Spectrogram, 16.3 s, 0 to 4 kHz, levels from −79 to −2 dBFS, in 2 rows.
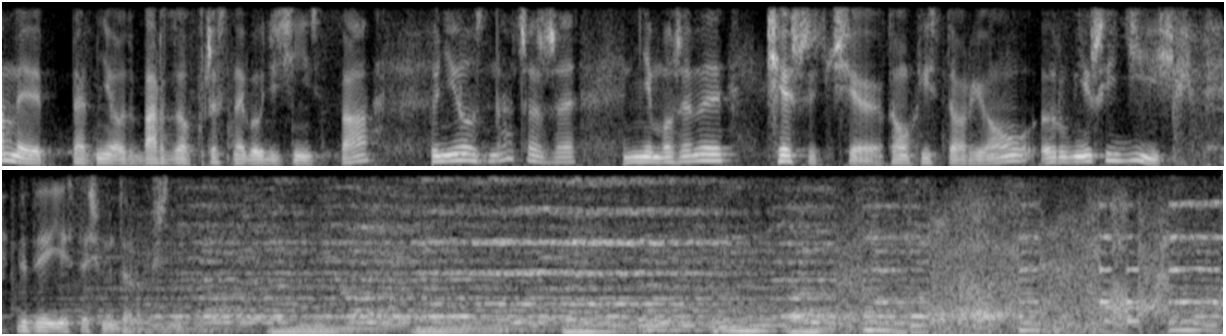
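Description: From 0.36 to 1.34 s the sound is chopped by the voice detector, likely because the sender's detector toggled on and off several times, so about 177 ms in short pieces is swapped for comfort noise. It sounds choppy. On a spectrogram, thin vertical bands of smooth, featureless noise interrupt the textured detail, all under the 4 kHz ceiling of the call path. The waveform shows brief, even noise patches.

From 2.14 to 2.88 s comfort noise replaces the background, likely because transmission paused during a quiet stretch. For about 460 ms the real ambience becomes a steady hiss, which the receiver generated to stand in for the missing signal. On a spectrogram the fine, irregular background texture gives way to a uniform wash, and the waveform envelope goes flat and even.

At 3.88 to 4.16 s the sound is dropped by the voice detector, likely after a soft passage was misjudged as background. Of the 280 ms replaced, about 110 ms of actual sound is gone, leaving steady noise until the detector triggers again. 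The spectrogram shows the sound's energy cutting off into a plain noise block, and the waveform shows the same sudden drop.

From 4.92 to 5.56 s the sound is chopped by the voice detector again, likely for the same reason, with about 260 ms replaced in fragments. The clipped edges show up as short noise strips in the spectrogram.

From 7.82 to 8.04 s the sound is dropped by the voice detector again, likely when a quiet ending fell below the detection threshold. About 120 ms of sound disappears within the 220 ms replaced, leaving a gap filled with featureless noise. It appears as a clean cutoff in the waveform envelope.

From 13.72 to 15.94 s the sound is chopped by the voice detector more heavily, likely from repeated switching, and about 1.5 s in total is replaced. Over this stretch the spectrogram alternates between detailed and smooth noise columns, and the waveform shows abrupt level changes.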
